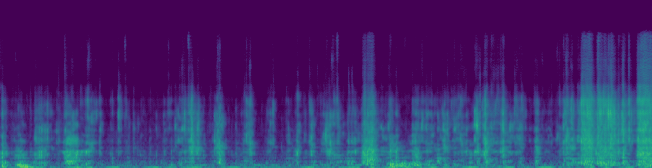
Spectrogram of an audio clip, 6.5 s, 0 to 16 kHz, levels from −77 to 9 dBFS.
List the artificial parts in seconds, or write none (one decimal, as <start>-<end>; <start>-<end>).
0.0-6.5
